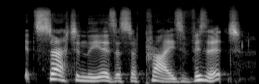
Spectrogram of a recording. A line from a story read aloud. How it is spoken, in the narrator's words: the judge said dryly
